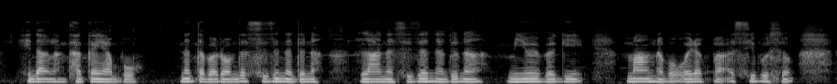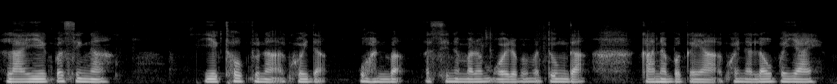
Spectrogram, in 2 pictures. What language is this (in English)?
Manipuri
